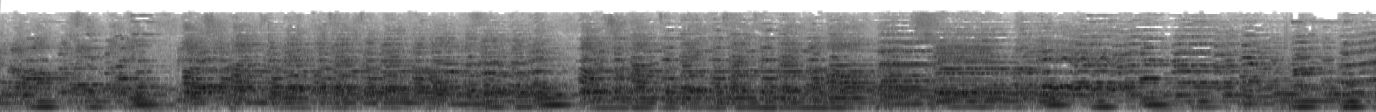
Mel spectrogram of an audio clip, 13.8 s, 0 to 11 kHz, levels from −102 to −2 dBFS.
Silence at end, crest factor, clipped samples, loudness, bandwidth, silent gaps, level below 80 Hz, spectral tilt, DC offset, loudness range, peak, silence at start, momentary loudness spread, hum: 0 s; 16 dB; under 0.1%; -19 LUFS; 8 kHz; none; -52 dBFS; -6 dB/octave; under 0.1%; 1 LU; -4 dBFS; 0 s; 4 LU; none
